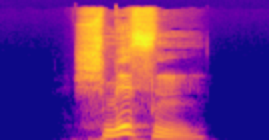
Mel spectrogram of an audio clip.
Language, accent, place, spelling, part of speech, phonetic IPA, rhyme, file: German, Germany, Berlin, schmissen, verb, [ˈʃmɪsn̩], -ɪsn̩, De-schmissen.ogg
- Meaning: inflection of schmeißen: 1. first/third-person plural preterite 2. first/third-person plural subjunctive II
